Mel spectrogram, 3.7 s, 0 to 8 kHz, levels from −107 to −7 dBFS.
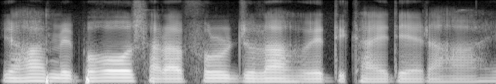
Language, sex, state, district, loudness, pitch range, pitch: Hindi, male, Arunachal Pradesh, Longding, -18 LUFS, 100-110 Hz, 105 Hz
